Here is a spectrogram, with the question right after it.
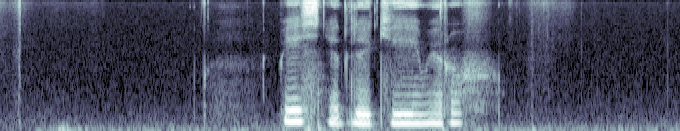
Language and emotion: Russian, sad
